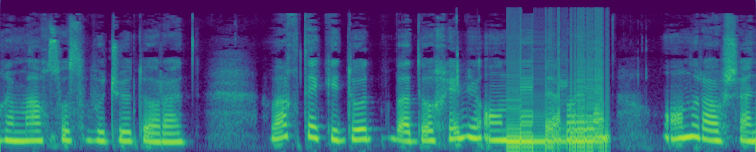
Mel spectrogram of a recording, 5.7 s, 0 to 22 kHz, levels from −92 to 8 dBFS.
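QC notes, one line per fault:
3.80–4.57 s, robotic sound from repeated short buffers, after "дуд ба дохили он": speech becomes a rigid metallic buzz near 100 Hz, likely from a 10 ms slice repeating while most real audio is skipped.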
